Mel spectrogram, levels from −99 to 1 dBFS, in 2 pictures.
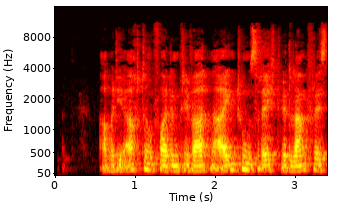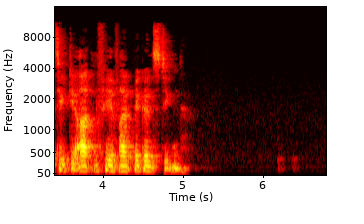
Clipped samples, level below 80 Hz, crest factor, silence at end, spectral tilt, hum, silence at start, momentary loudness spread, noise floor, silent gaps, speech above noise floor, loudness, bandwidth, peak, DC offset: under 0.1%; -64 dBFS; 20 dB; 1.75 s; -6 dB/octave; none; 0.55 s; 9 LU; -81 dBFS; none; 53 dB; -29 LUFS; 11.5 kHz; -8 dBFS; under 0.1%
